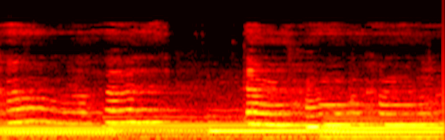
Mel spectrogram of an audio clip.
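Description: Live solo performance: a woman's voice singing long, wavering notes without clear words over sustained Korg keyboard chords. The chords change about a second in and again near three seconds, and the voice pauses briefly in the middle.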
